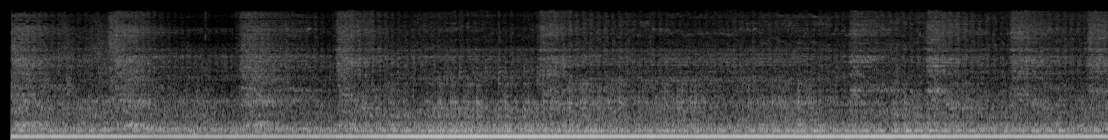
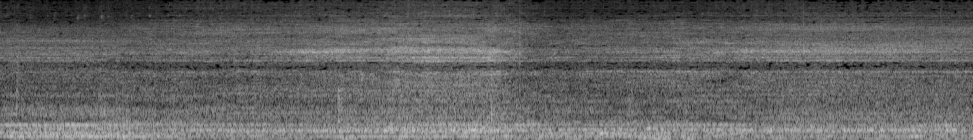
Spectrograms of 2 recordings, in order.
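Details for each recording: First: Potterton Suprima gas boiler, customer's recording before service: loud, steady low hum with rough rushing, bubbling (kettling, whistling, wheezing heat exchanger); fixed by servicing, stripping and flushing the heat exchanger. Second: Potterton Suprima boiler after service, heat exchanger flush, fan oiled and burner cleaned, system refilled and bled, firing up: steady even burner rush with low hum, no kettling or bumping, firing normally.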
